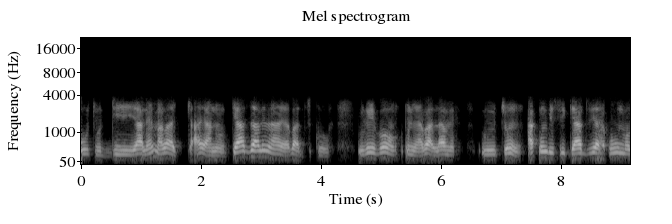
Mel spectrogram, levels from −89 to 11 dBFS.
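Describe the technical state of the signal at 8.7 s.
VoIP packet loss concealed by the speech codec runs from 8.60 to 8.72 s. About 60 ms of audio, which fits three lost 20 ms packets, was never received. The decoder filled the gap by repeating its last pitch and filter settings at a falling gain. The result is a brief buzzy tone or coloured noise that fades, and the sound stays weak or distorted as frames resume.

Underneath, the G.729 codec is at work. It limits the band to 300 Hz to 3.4 kHz and rebuilds the signal from a filter and sparse pulses at 8 kbit/s, leaving a plainly rough, synthetic texture.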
